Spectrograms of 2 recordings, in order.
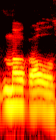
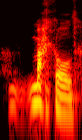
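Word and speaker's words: Maughold: it up to the Mogold, or however you pronounce it, lighthouse. Mahold. Mahold. Mahold, like pickled, but Mahold. Mackled, okay. Yeah, Mahold.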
